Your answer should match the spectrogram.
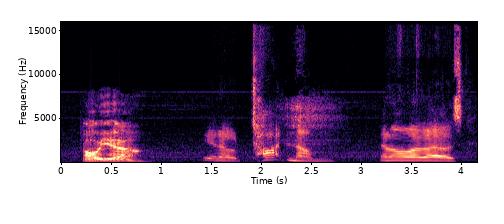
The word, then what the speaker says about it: Tottenham: that the um like the british towns that end in ham but are pronounced hum oh yeah you know tottenham and all of those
